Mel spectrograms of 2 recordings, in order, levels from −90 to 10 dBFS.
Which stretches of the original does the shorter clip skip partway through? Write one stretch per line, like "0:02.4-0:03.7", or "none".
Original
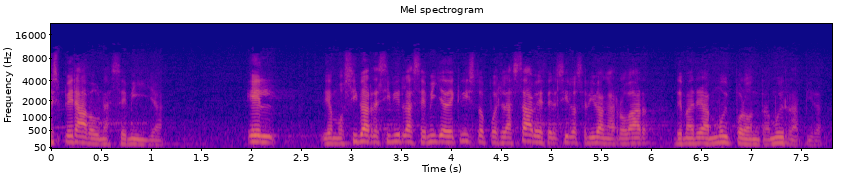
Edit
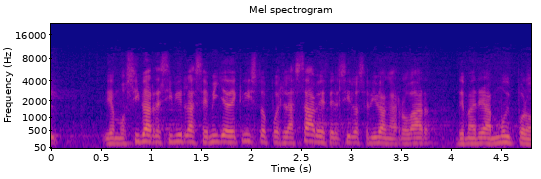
none

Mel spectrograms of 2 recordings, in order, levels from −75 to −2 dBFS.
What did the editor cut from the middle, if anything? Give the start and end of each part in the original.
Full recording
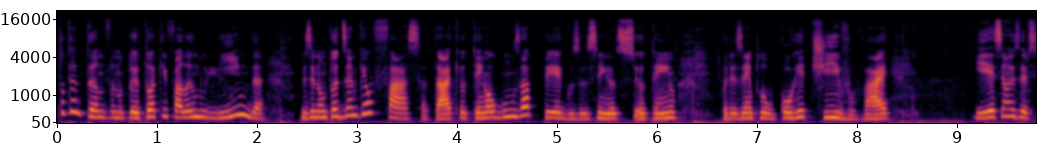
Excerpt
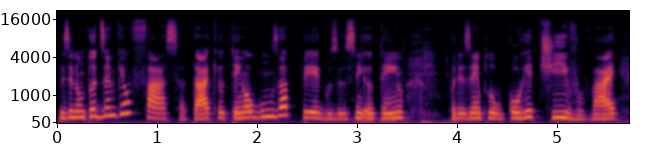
0:05.5-0:05.8

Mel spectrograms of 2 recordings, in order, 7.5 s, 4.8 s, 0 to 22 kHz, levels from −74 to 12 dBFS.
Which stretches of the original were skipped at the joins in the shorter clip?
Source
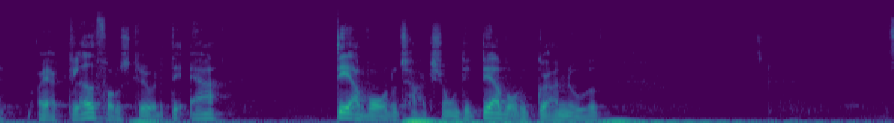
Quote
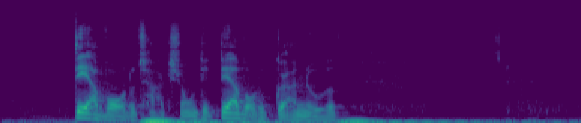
none

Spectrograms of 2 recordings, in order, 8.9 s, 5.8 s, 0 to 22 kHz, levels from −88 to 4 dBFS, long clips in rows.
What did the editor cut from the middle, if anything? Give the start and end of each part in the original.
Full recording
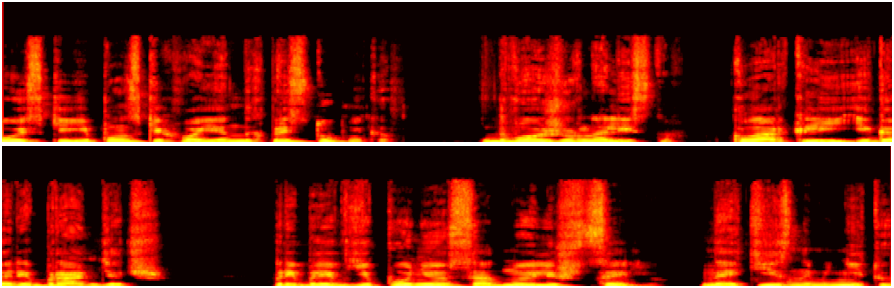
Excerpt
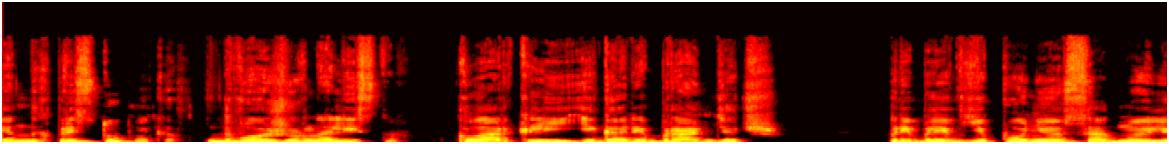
0:02.0-0:02.3

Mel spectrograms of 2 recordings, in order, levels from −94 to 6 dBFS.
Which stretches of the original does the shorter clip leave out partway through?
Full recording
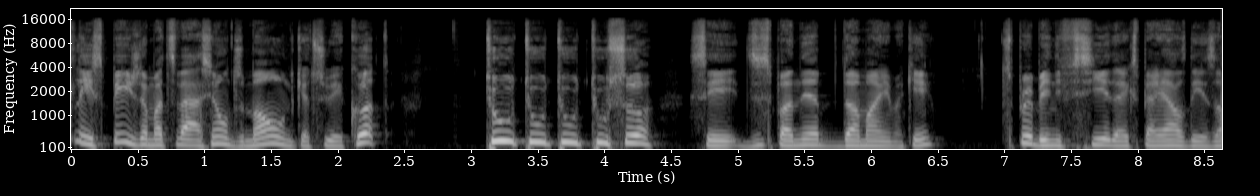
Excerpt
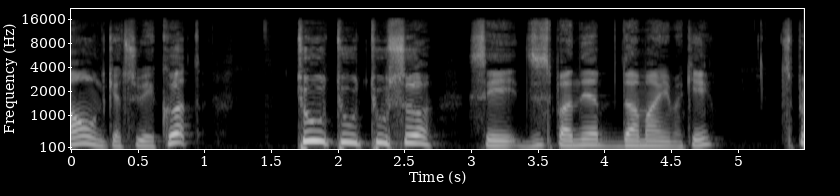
0:03.4-0:03.6

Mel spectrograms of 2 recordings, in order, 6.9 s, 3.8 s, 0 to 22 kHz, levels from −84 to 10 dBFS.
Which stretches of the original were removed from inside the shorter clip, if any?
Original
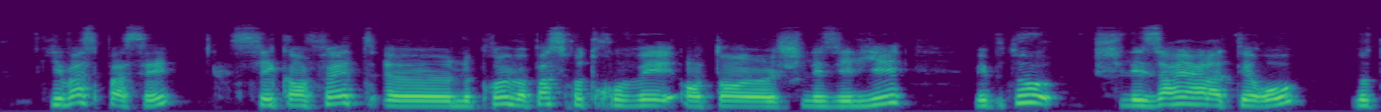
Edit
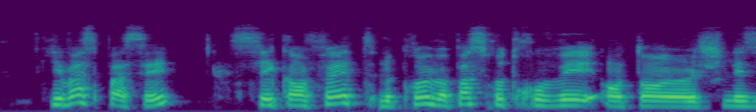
0:01.9-0:02.3

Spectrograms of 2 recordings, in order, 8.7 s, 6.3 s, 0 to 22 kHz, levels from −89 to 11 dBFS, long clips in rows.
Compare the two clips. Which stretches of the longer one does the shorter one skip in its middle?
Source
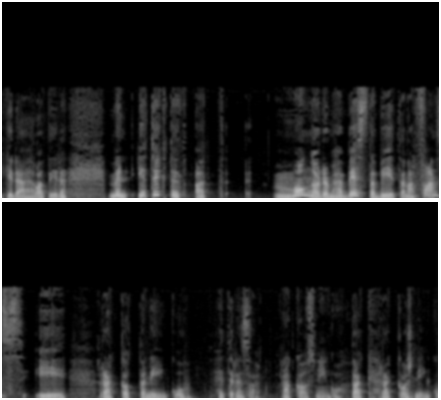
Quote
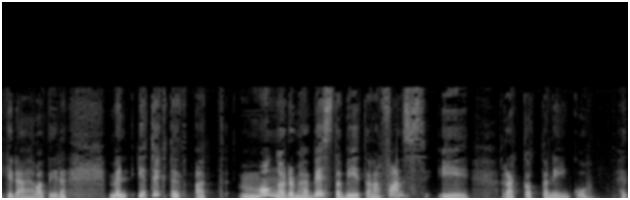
0:02.3-0:02.7

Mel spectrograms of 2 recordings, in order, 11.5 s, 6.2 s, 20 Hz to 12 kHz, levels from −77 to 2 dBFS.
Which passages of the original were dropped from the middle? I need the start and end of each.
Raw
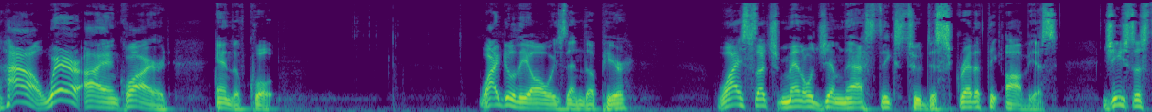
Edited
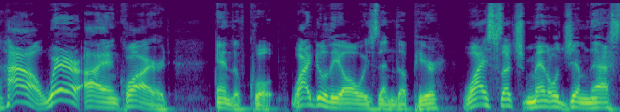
0:02.9-0:04.7
0:06.4-0:07.1

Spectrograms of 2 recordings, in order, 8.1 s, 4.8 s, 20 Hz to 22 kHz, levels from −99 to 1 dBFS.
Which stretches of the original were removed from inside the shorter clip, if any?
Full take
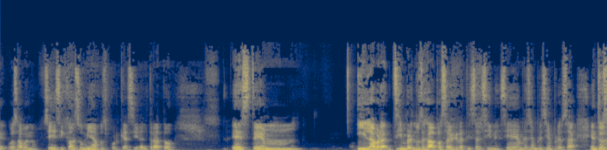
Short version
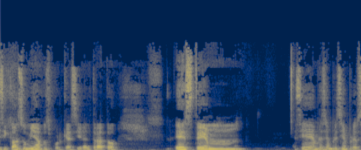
0:04.7-0:06.7

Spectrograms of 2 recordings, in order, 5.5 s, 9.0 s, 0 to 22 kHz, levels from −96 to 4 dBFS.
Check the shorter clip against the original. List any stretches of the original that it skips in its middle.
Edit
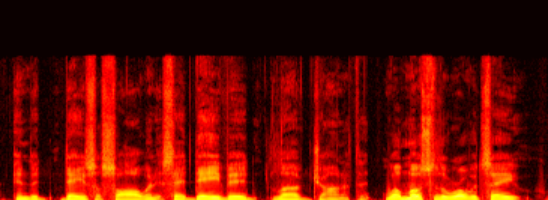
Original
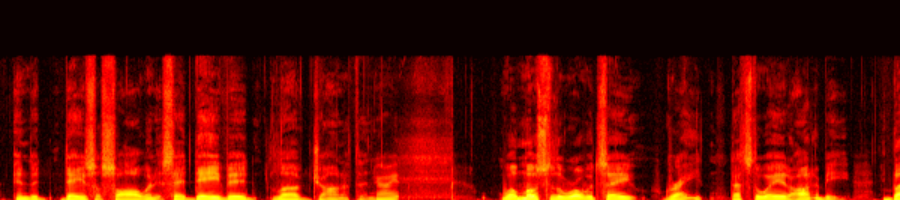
0:03.7-0:04.8

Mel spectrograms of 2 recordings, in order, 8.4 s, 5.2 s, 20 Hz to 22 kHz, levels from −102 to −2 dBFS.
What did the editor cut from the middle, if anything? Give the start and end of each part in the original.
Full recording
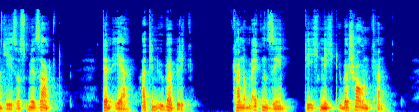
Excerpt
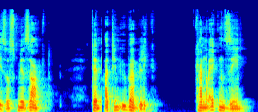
0:02.2-0:02.8
0:04.9-0:05.0

